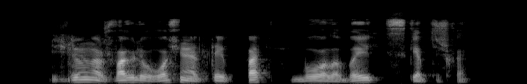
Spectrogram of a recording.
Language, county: Lithuanian, Klaipėda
